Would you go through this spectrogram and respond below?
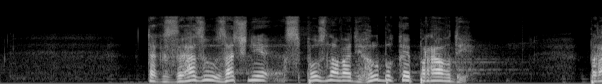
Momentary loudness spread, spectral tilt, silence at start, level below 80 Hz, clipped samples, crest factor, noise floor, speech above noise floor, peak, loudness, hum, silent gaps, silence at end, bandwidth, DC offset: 9 LU; -5.5 dB/octave; 1.5 s; -44 dBFS; under 0.1%; 20 dB; -52 dBFS; 34 dB; 0 dBFS; -18 LUFS; none; none; 0 s; 10 kHz; 0.8%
